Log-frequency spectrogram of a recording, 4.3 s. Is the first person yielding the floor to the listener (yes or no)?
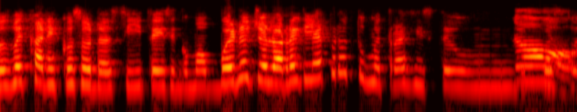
yes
